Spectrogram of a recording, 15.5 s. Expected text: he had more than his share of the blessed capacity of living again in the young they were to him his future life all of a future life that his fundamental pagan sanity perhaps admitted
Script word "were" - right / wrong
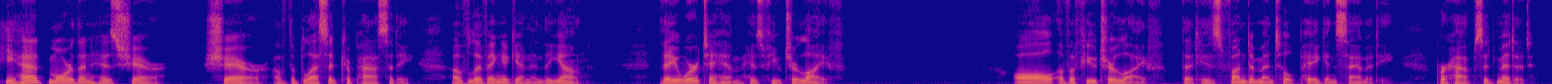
right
